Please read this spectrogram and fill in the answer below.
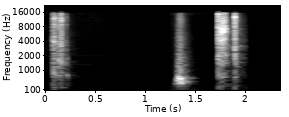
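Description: Short sound effects of an animated logo intro: a brief click at once, a louder pop with a low thud a little over a second in, then two quick clicks near the end.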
